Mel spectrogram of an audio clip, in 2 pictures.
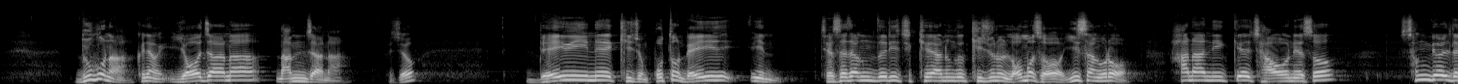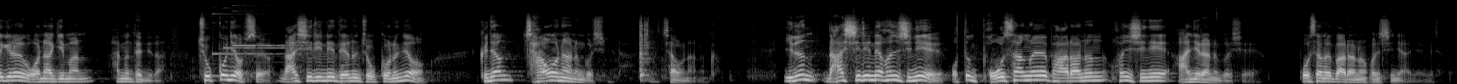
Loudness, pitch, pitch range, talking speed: -21 LUFS, 175 Hz, 150-200 Hz, 285 characters per minute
